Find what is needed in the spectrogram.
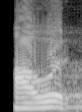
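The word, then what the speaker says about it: hour: Take some example, honest हो गया ये, ऑनेस्ट, आवर, एन आवर, हावर नहीं बोलते ना, हावर, नॉट हावर, एन आवर, एम ए, ही इज एन एम ए, not Yama A, okay.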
